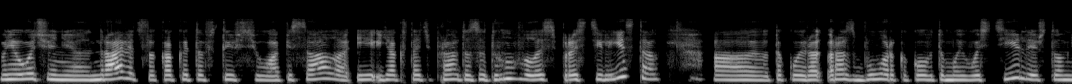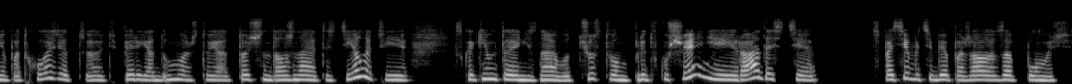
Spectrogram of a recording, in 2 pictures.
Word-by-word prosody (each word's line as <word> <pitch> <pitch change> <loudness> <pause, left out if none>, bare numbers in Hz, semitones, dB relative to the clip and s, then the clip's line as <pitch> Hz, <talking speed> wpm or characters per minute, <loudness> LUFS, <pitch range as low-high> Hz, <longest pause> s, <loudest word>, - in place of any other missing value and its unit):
мне 230 +1 +4
очень, 230 -3 +3
э, 205 -1 +4
нравится, 225 0 +5
как 220 +2 -1
это 220 0 -2
вс 195 - -11
ты 225 -1 -2
всё 205 0 -5
описала. 215 +4 0
И 215 - -1 0.2
я, 220 +1 +1
кстати, 215 0 -5
правда 225 0 -1
задумывалась 225 +1 +1
про 220 +1 +2
стилиста, 240 - -1 0.6
а, 205 -2 +2
такой 215 +1 -1
ра 210 +1 +3
разбор 225 +1 +2
какого-то 205 0 -2
моего 205 0 +3
стиля, 245 +4 -1
и - - -1
что 215 +1 -3
мне 210 -1 +2
подходит. 225 +5 -5
Э, 195 0 -4
теперь 225 +3 -4
я 200 -2 -2
думаю, 210 +2 -1
что 200 +2 -9
я 200 -1 -3
точно 225 -1 -2
должна 210 +1 +1
это 200 +2 -6
сделать, 245 - -1
и 205 -2 -1 0.4
с - - -19
каким-то, 225 0 +1
не 200 -1 +4
знаю, 205 +1 0
вот 185 0 -2
чувством 220 -3 -1
предвкушения 225 - +1
и - - +1
радости. 230 -6 0 0.5
Спасибо 225 +3 -2
тебе, 215 +1 -1
пожа 205 0 0
за 210 0 +1
помощь. 190 -3 -2
215 Hz, 150 wpm, -22 LUFS, 205-230 Hz, 0.6 s, нравится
